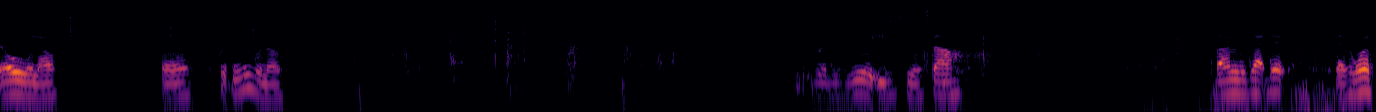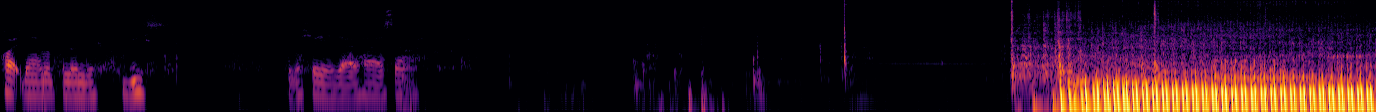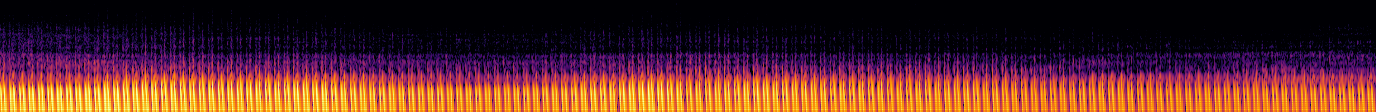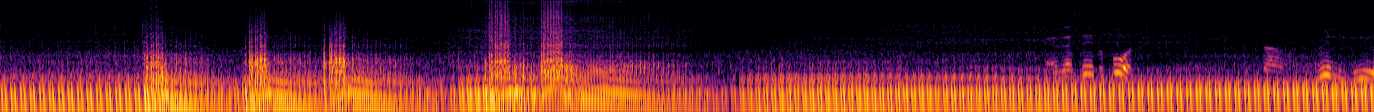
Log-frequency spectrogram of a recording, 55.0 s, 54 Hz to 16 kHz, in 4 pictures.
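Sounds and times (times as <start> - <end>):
engine revving blips: 22.3 - 55.0
atv engine idling loudly: 24.0 - 55.0.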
